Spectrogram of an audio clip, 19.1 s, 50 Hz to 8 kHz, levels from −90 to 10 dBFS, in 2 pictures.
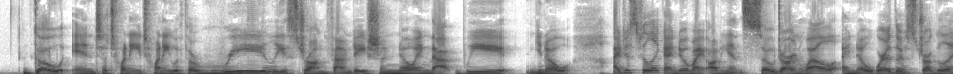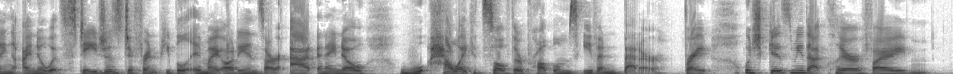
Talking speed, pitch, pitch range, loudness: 185 wpm, 160 Hz, 150-175 Hz, -17 LUFS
